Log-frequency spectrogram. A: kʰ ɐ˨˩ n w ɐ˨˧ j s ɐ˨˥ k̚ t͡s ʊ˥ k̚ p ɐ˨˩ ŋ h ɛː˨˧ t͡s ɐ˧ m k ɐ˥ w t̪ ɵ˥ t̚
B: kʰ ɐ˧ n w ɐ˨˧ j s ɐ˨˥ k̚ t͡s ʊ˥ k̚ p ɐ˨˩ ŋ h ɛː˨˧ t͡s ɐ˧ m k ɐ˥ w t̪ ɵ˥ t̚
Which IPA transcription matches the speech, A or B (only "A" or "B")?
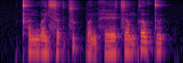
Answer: B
